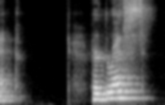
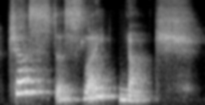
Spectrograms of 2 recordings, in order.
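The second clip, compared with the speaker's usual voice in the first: slow deliberate repeat; 6 semitones higher, much slower than usual. A narrator's reading.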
